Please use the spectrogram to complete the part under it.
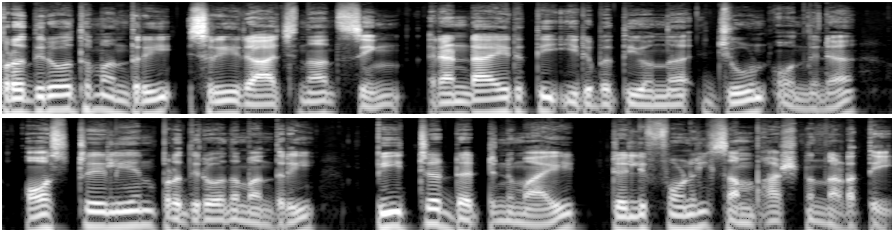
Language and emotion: Malayalam, neutral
